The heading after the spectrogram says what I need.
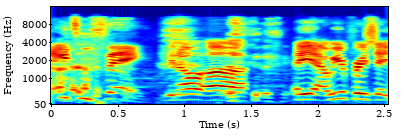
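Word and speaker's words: étouffée: etouffee. I'm just putting y'all on something. You feel me? And you know he's really about it because he went French with the pronunciation. he went etouffee.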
